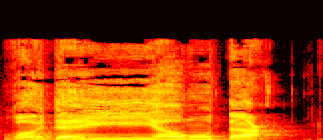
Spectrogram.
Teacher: Tanwin tak selari. Jumpa dengan ya. Idgham ma'al ghunnah.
